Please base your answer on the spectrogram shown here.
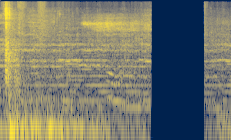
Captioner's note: dramatic music; snake hissing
